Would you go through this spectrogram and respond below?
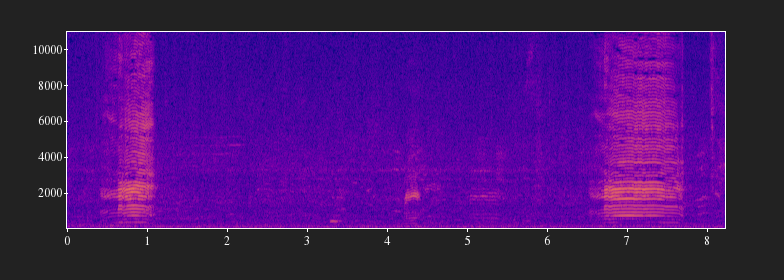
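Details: A goat bleats as someone talks to it: two loud, wavering, nasal bleats, a short one early and a longer, quavering one near the end, with faint quieter sounds in the background between them.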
